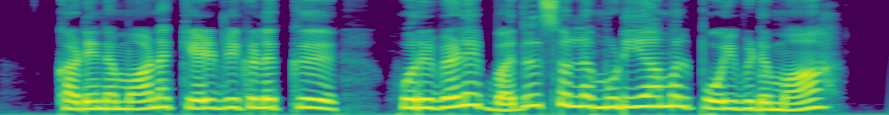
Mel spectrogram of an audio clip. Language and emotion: Tamil, fearful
